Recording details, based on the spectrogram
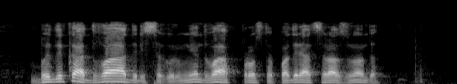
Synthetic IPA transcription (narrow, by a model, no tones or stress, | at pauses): bɨd̪ɨkad̪vaad̪ɾʲɪsəɡəvɾʲumnʲe̞d̪vapɾo̞st̪əpɐd̪ɾʲat̪srazʊnad̪ə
